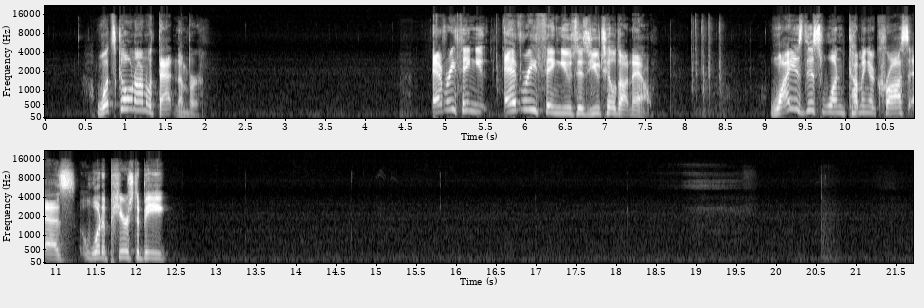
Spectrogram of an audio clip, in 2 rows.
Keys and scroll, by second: 5.5 ctrl+a, 5.7-7.0 typing, 7.9 ctrl+a, 8.0 2.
